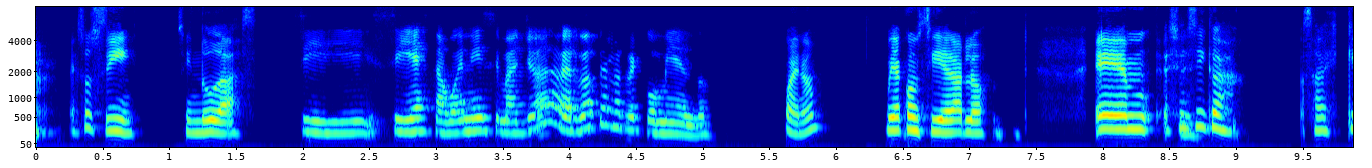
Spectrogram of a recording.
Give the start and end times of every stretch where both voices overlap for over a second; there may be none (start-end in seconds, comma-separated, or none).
none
